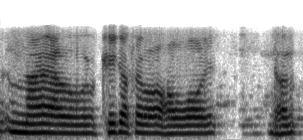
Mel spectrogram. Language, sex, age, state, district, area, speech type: Assamese, male, 60+, Assam, Charaideo, urban, conversation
